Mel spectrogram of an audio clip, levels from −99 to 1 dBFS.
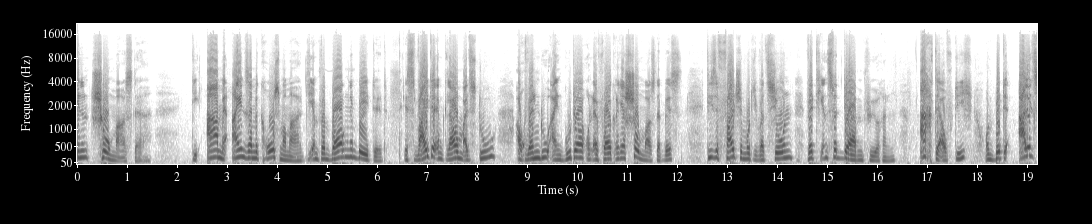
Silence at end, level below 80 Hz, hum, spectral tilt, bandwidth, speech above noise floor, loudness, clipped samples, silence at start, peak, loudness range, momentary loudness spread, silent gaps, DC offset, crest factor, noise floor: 0 s; -68 dBFS; none; -5 dB/octave; 18 kHz; 33 dB; -38 LUFS; under 0.1%; 0 s; -28 dBFS; 2 LU; 12 LU; none; under 0.1%; 10 dB; -70 dBFS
